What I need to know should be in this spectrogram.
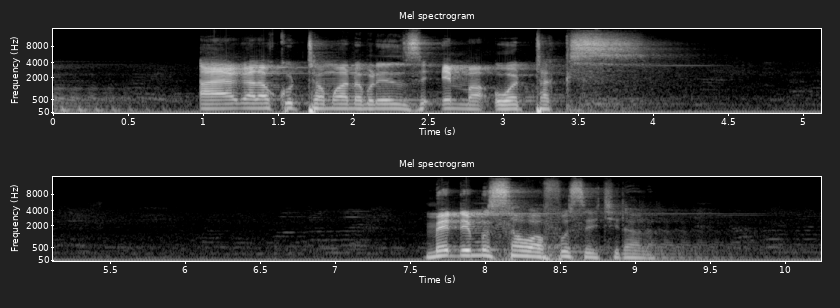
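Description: A man speaks tensely and firmly, close by.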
